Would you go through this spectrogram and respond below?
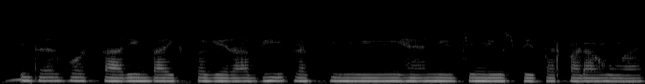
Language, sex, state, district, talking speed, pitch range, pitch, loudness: Hindi, female, Uttar Pradesh, Deoria, 140 wpm, 150-155 Hz, 150 Hz, -40 LUFS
